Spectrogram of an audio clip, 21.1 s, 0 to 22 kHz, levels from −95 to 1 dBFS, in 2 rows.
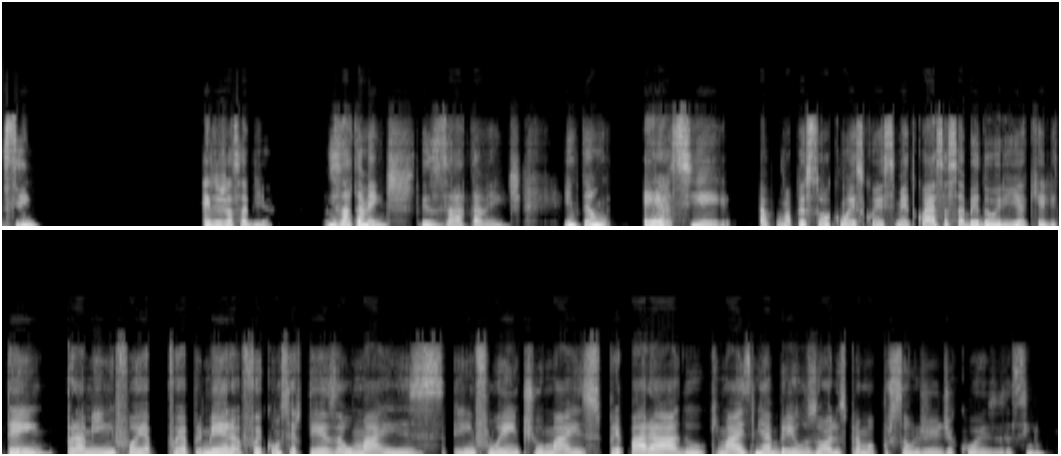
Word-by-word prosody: Sim. 265 Hz, -6 st, +1 dB, 1.6 s
Ele 230 Hz, -5 st, +4 dB
já 200 Hz, -1 st, +2 dB
sabia. 180 Hz, -6 st, -3 dB, 0.5 s
Exatamente, 245 Hz, -, +3 dB
exatamente. 180 Hz, -, -3 dB, 0.4 s
Então 275 Hz, +4 st, +6 dB, 0.4 s
esse, 285 Hz, -, +2 dB, 0.3 s
ah, -, -, +1 dB
uma 185 Hz, +1 st, -2 dB
pessoa 275 Hz, -, +1 dB
com 245 Hz, -5 st, -1 dB
esse 210 Hz, -, -2 dB
conhecimento, 185 Hz, 0 st, -5 dB
com 195 Hz, -, -1 dB
essa 230 Hz, +4 st, +2 dB
sabedoria 185 Hz, -7 st, +2 dB
que 165 Hz, -, -4 dB
ele 155 Hz, -1 st, -4 dB
tem, 195 Hz, -2 st, +2 dB, 0.2 s
pra 195 Hz, -2 st, +2 dB
mim 210 Hz, +4 st, +1 dB
foi 220 Hz, -1 st, -1 dB
a 215 Hz, -, -2 dB, 0.2 s
foi 215 Hz, -3 st, -1 dB
a -, -, 0 dB
primeira 230 Hz, +4 st, +2 dB
foi 220 Hz, -2 st, -1 dB
com 255 Hz, +2 st, -2 dB
certeza 215 Hz, -5 st, -3 dB
o 205 Hz, -1 st, +1 dB
mais 200 Hz, -1 st, -2 dB
influente, 190 Hz, +1 st, -2 dB
o 195 Hz, -, 0 dB
mais 200 Hz, +4 st, -2 dB
preparado, 180 Hz, -5 st, +3 dB
o 155 Hz, -, -17 dB
que -, -, -13 dB
mais 240 Hz, +6 st, +2 dB
me 260 Hz, -, +3 dB
abriu 225 Hz, -2 st, 0 dB
os 185 Hz, -7 st, -6 dB
olhos 160 Hz, 0 st, -1 dB
pra 170 Hz, -, -6 dB
uma 165 Hz, -1 st, -4 dB
porção 165 Hz, 0 st, -6 dB
de 180 Hz, +1 st, -5 dB
de 195 Hz, +3 st, -7 dB
coisas, 140 Hz, -6 st, -7 dB
assim. 125 Hz, +2 st, -10 dB
200 Hz, 140 wpm, -24 LUFS, 180-230 Hz, 1.6 s, Então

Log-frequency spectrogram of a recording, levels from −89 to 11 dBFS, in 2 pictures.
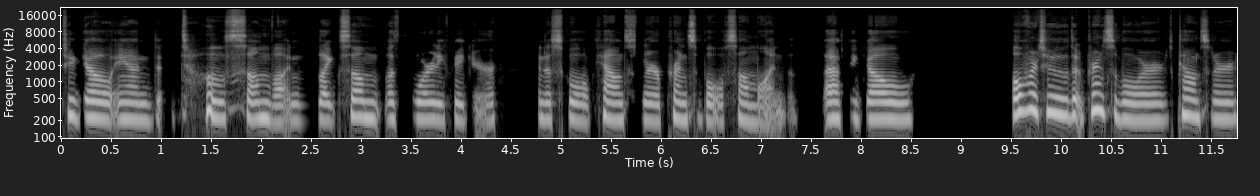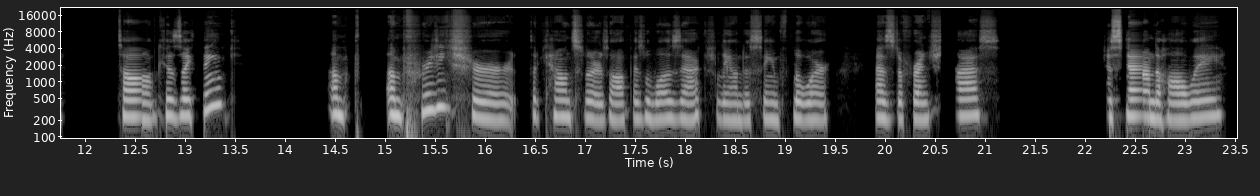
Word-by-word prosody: to 240 Hz, -3 st, 0 dB
go 215 Hz, -1 st, +4 dB
and 205 Hz, -2 st, -2 dB, 0.2 s
tell 260 Hz, -4 st, +1 dB
someone, 210 Hz, -, -1 dB
like 200 Hz, -2 st, -1 dB
some 225 Hz, -3 st, +2 dB
authority 210 Hz, 0 st, -2 dB
figure 195 Hz, 0 st, -7 dB, 0.4 s
in 215 Hz, -, -4 dB
the 205 Hz, -, -1 dB
school 200 Hz, -2 st, -2 dB
counselor, 205 Hz, -3 st, -1 dB
principal, 205 Hz, -2 st, -1 dB
someone. 195 Hz, -3 st, -3 dB, 0.4 s
I 210 Hz, -, +4 dB
have 215 Hz, -1 st, +2 dB
to 215 Hz, -, -7 dB
go 210 Hz, -1 st, +3 dB, 1.0 s
over 290 Hz, +3 st, +7 dB
to 265 Hz, -2 st, +4 dB
the 245 Hz, 0 st, +2 dB
principal 265 Hz, -8 st, +3 dB
or 200 Hz, 0 st, 0 dB
counselor, 220 Hz, -4 st, 0 dB, 0.6 s
talk 230 Hz, -2 st, +3 dB
“'cause 240 Hz, -1 st, +1 dB
I 240 Hz, 0 st, +4 dB
think 320 Hz, +11 st, -1 dB, 0.9 s
I'm 255 Hz, -2 st, +3 dB
p -, -, -22 dB, 0.2 s
I'm 250 Hz, -1 st, +6 dB
pretty 310 Hz, +8 st, +1 dB
sure 210 Hz, -, -1 dB, 0.2 s
the 240 Hz, -, -5 dB
counselor's 225 Hz, -3 st, -2 dB
office 205 Hz, +1 st, -3 dB
was 215 Hz, 0 st, -1 dB
actually 210 Hz, 0 st, -4 dB
on 200 Hz, 0 st, -3 dB
the 200 Hz, 0 st, -5 dB
same 205 Hz, -1 st, -4 dB
floor 205 Hz, 0 st, -2 dB, 0.4 s
as 215 Hz, -2 st, 0 dB
the 210 Hz, -, -2 dB
French 210 Hz, +2 st, -2 dB
class 240 Hz, +1 st, -1 dB, 1.1 s
just 230 Hz, +1 st, +1 dB
down 235 Hz, -2 st, +5 dB
the 210 Hz, -, +4 dB
hallway. 215 Hz, +4 st, +1 dB
215 Hz, 130 wpm, -23 LUFS, 205-235 Hz, 1.1 s, over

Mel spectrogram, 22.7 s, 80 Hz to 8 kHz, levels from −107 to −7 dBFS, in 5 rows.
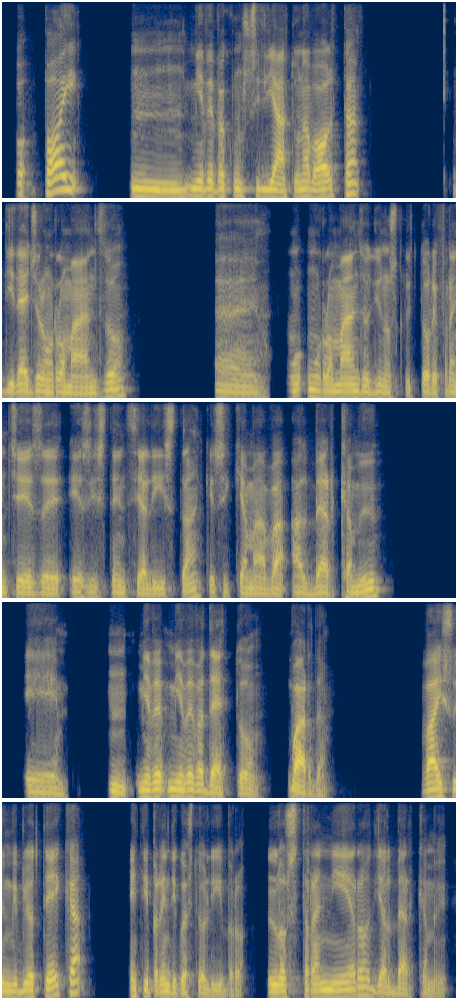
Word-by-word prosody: Po 150 Hz, -, -5 dB
poi, 205 Hz, +6 st, +4 dB, 0.5 s
mhmm, 105 Hz, -2 st, +2 dB
mi 115 Hz, 0 st, +2 dB
aveva 110 Hz, -1 st, +1 dB
consigliato 105 Hz, -1 st, +1 dB
una 110 Hz, -, +2 dB
volta 110 Hz, +8 st, +2 dB, 0.8 s
di 95 Hz, +1 st, -3 dB
leggere 95 Hz, 0 st, +2 dB
un 90 Hz, -, +1 dB
romanzo, 90 Hz, +6 st, 0 dB, 0.8 s
ehm, 85 Hz, -4 st, -4 dB, 0.2 s
un 100 Hz, +1 st, -3 dB
un 105 Hz, -1 st, 0 dB
romanzo 95 Hz, -2 st, +2 dB
di 85 Hz, -, -5 dB
uno 85 Hz, -, -1 dB
scrittore -, -, -4 dB
francese 80 Hz, -2 st, -1 dB
esistenzialista 85 Hz, +1 st, -3 dB
che -, -, -7 dB
si -, -, -6 dB
chiamava 80 Hz, -1 st, -1 dB
Albert 80 Hz, +1 st, -1 dB
Camus, 95 Hz, +8 st, 0 dB, 1.0 s
e, 85 Hz, -2 st, -1 dB, 0.5 s
mhmm, 95 Hz, -, 0 dB
mh, -, -, -7 dB
mi 105 Hz, +1 st, +2 dB
ave 110 Hz, +1 st, +5 dB
mi 110 Hz, -1 st, +4 dB
aveva 105 Hz, -2 st, +4 dB
detto: -, -, -1 dB, 0.2 s
"Guarda, -, -, +3 dB, 0.9 s
vai 105 Hz, +1 st, +7 dB
su 105 Hz, -, -1 dB
in 95 Hz, -, +2 dB
biblioteca 100 Hz, +2 st, +2 dB, 0.4 s
e -, -, 0 dB
ti -, -, 0 dB
prendi 90 Hz, -1 st, +1 dB
questo -, -, -1 dB
libro, 70 Hz, -1 st, -5 dB, 0.2 s
lo 95 Hz, 0 st, +5 dB
straniero 105 Hz, +4 st, +2 dB
di -, -, -2 dB
Albert 80 Hz, -1 st, -2 dB
Camus". -, -, -7 dB
95 Hz, 130 wpm, -25 LUFS, 85-110 Hz, 1.0 s, vai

